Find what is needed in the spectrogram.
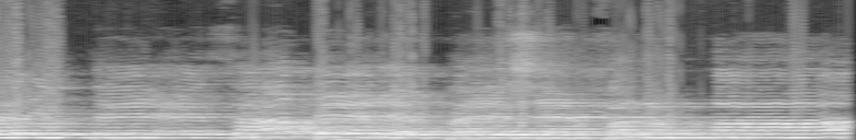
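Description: Men chanting a Saraiki naat, a devotional poem in praise of the Prophet, into microphones, with long held notes that shift in pitch.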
